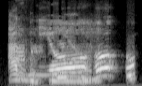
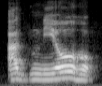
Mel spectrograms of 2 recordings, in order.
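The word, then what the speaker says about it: अग्न्योः: Agniyoho. Agnishu. So the Dvivachana form, be careful. Agnyoho. Gakaraha, Nakaraha, Yakaraha, Vokaraha. There are 4 letters in the second syllable.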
